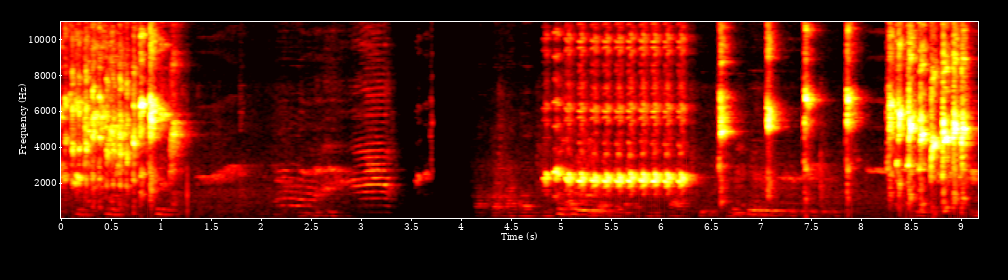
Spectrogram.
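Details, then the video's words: Lovebird ngekek: shrill rapid chatter at the start, a near-silent gap, then a long buzzy trill of quickly repeated harsh notes followed by sharp scattered chirps and a closing shrill burst. "LOVE BIRD || ngekek 8 kilo meter"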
